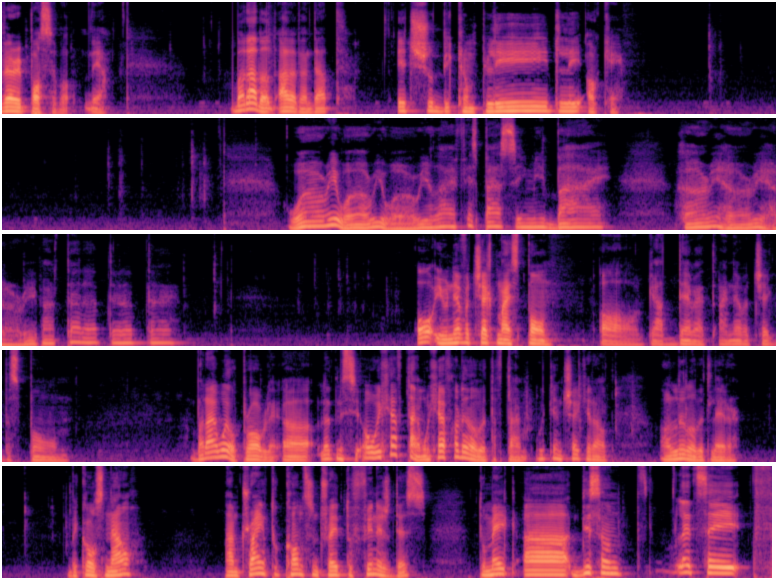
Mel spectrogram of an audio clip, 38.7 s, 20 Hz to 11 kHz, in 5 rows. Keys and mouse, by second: 2.6 alt+shift+click, 2.6 alt+shift+middle click, 2.6 alt+shift+right click, 2.8 alt+click, 2.8 alt+middle click, 2.8 alt+right click, 3.5 alt+q, 6.9 s, 8.1-9.8 drag, 8.1-9.8 middle drag, 8.1-9.8 right drag, 8.6 s, 9.8 alt+q, 28.2 alt+q, 28.8 s, 29.2 alt+q, 31.4-34.3 drag, 31.4-34.3 middle drag, 31.4-34.3 right drag.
